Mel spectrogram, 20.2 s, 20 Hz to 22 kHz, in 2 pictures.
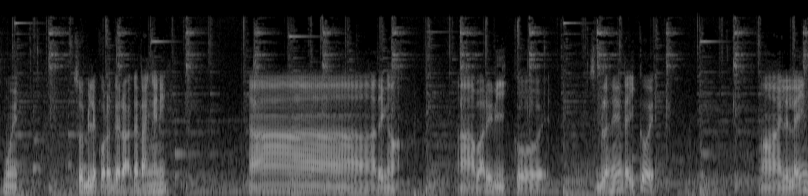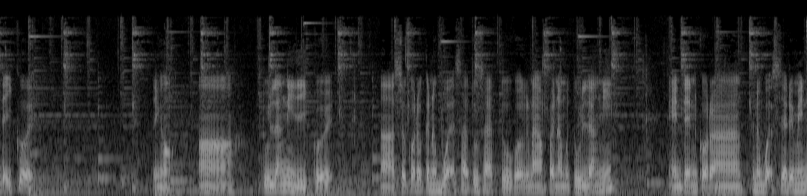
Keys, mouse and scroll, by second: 0.4 click, 1.9 r, 6.7 right click, 7.4 click, 7.8 r, 9.0 right click, 10.2 click, 10.6 r, 12.2 right click, 12.9 click, 13.4 r, 14.4 right click, 16.3 ctrl+Tab, 17.1 click, 17.8 Tab, 18.1 middle click, 19.9 middle click.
